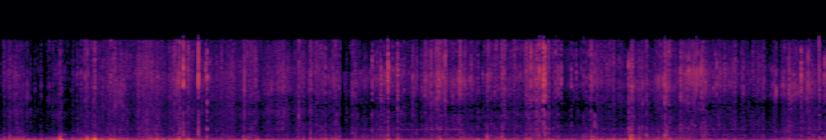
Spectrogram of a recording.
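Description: A hand-sized, airy silver metallic foil (plastic) tinsel Christmas ornament with loose strands is held, squeezed and rubbed with fingertips. It gives a steady crinkling, with sharp, bright crackles over a dull low rustle.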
